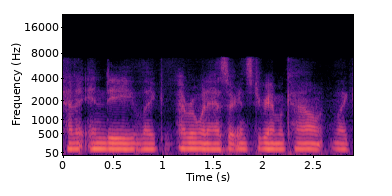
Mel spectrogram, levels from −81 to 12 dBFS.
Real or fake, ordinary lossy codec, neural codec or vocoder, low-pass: fake; AAC, 32 kbps; codec, 24 kHz, 0.5 kbps, DualCodec; 7.2 kHz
